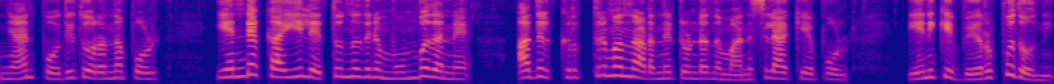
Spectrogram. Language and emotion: Malayalam, disgusted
